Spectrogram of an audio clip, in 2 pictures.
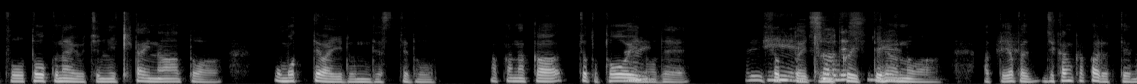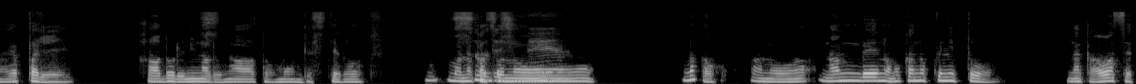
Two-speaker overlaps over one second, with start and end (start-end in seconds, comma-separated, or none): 7.6-9.1, 15.9-17.1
